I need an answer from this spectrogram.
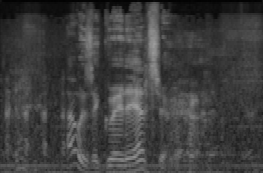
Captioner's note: laughter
